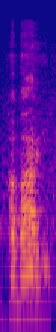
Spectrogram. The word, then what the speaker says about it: habari: And keep in mind all R's are rolled in Swahili, so if you don't know how to roll your R's, you're probably going to want to learn how to do that. They'd say habari.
